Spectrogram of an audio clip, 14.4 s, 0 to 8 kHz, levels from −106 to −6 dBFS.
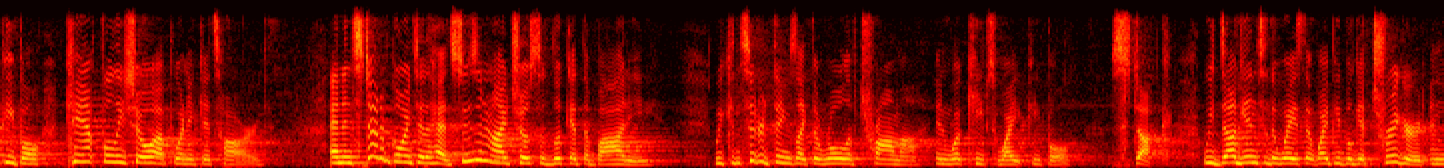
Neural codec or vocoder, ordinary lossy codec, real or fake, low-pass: none; Opus, 64 kbps; real; 7.2 kHz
